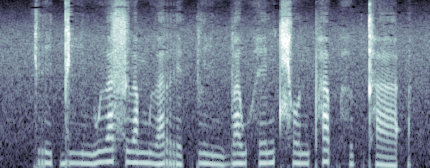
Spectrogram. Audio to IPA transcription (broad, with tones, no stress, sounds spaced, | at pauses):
k r i˨˩ t̚ d iː˨˩ n w ɯ˦˥ a̯ s ɯ˧ a̯ m ɯ˩˦ a̯ r e˨˩ k̚ p l i˨˩ n b a˧ w h e˦˥ n t͡ɕʰ o˧ n pʰ a˥˩ p̚ h ɯ˨˩ k̚ tʰ a˨˩ ʔ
